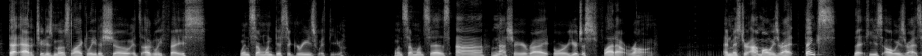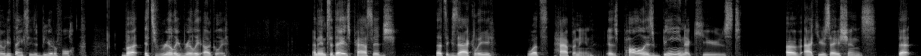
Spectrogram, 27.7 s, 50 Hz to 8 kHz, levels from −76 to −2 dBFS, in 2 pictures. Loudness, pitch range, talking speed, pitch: -22 LUFS, 130-160 Hz, 145 wpm, 145 Hz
